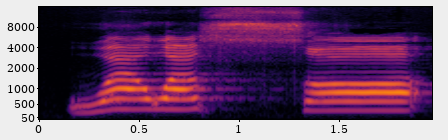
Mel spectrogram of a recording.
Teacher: سواد کو موٹا بھی پڑھنا اور اس کے اوپر کھڑا زبر ہے تو اس کو لمبا بھی کریں گے 2 سیکنڈ تک. ووصا, بی ہے, بی کو لمبا نہیں کرنا, ہا کو کریں گے کیونکہ اس کے ساتھ الف مد آ رہا ہے.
